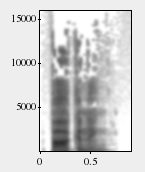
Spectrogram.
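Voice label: "bargaining", British English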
